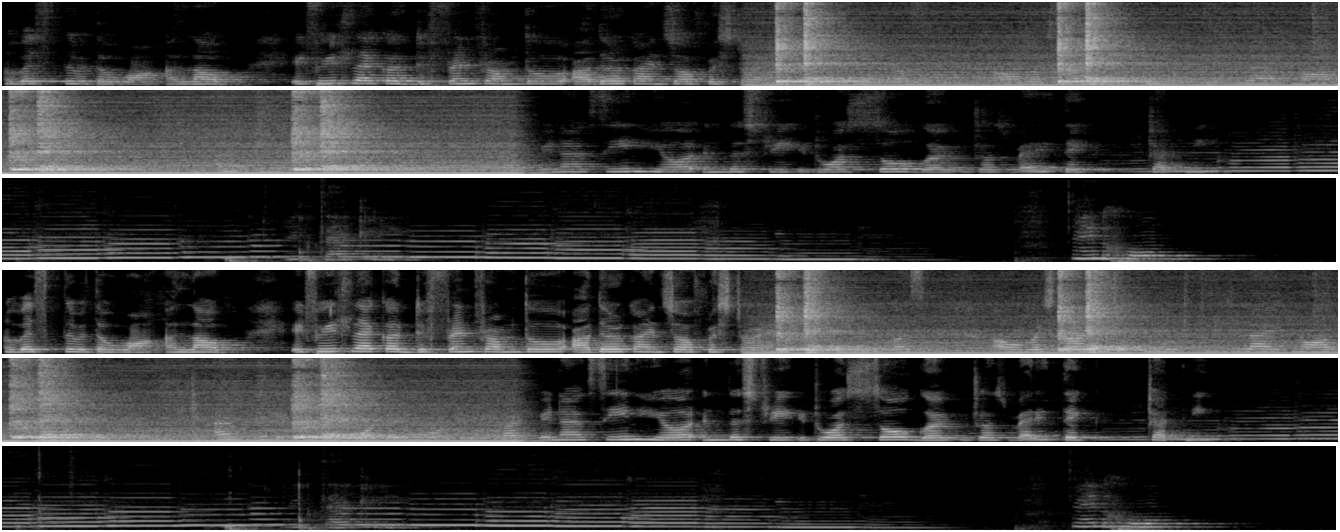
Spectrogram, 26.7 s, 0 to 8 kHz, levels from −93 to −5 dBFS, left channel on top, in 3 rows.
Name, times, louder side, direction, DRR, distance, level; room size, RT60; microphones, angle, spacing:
voice 1, 0.0-9.6 10.2-16.1 16.5-17.0 19.3-19.4, right 6 dB, 80° right, 10 dB, 0.5 m, -38 dB
sound 1, 4.9-12.3, left 1 dB, 35° left, 1.6 m, -30 dB
Wind instrument woodwind instrument, 16.2-19.7 20.0-24.1, equal, 15° left, 0.6 m, -45 dB
voice 2, 19.7-20.5 24.9-25.5, left 4 dB, 75° left, 2 dB, 1.5 m, -43 dB
9.3 x 4.6 x 2.4 m, 0.83 s
head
